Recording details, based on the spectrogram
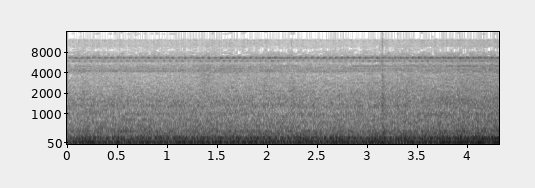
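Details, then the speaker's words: Honda Civic after the idle issue was fixed by adjusting the throttle body idle screw: a steady, even low rumble with no hunting or surging at about 1000 rpm; normal idle. "but yeah i think it's safe to say their idol issue has been solved guys for now for the time being"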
